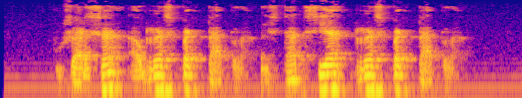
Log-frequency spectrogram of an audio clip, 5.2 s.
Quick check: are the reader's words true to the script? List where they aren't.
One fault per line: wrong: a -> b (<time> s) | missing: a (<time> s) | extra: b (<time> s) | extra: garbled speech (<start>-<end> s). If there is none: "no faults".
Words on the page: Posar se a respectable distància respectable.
no faults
